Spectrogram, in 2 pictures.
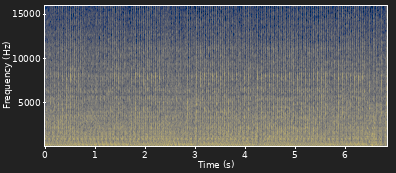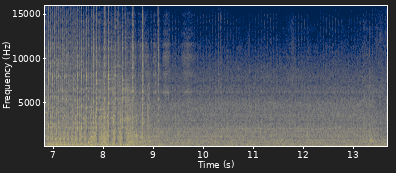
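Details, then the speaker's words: Murray mower with 22 HP twin engine: uneven, lumpy running, firing only on the first cylinder; dead cylinder has spark at the plug wire and a fuel-wet plug but is not burning, bad plug suspected. "this is just like I said it's only firing on that first cylinder we've got it hooked up though I'll let you guys hear it"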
